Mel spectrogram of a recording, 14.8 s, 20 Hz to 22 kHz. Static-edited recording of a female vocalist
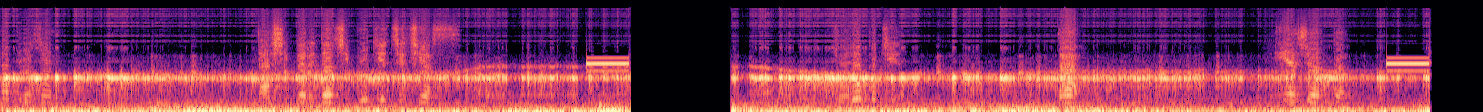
10.6s 10.8s

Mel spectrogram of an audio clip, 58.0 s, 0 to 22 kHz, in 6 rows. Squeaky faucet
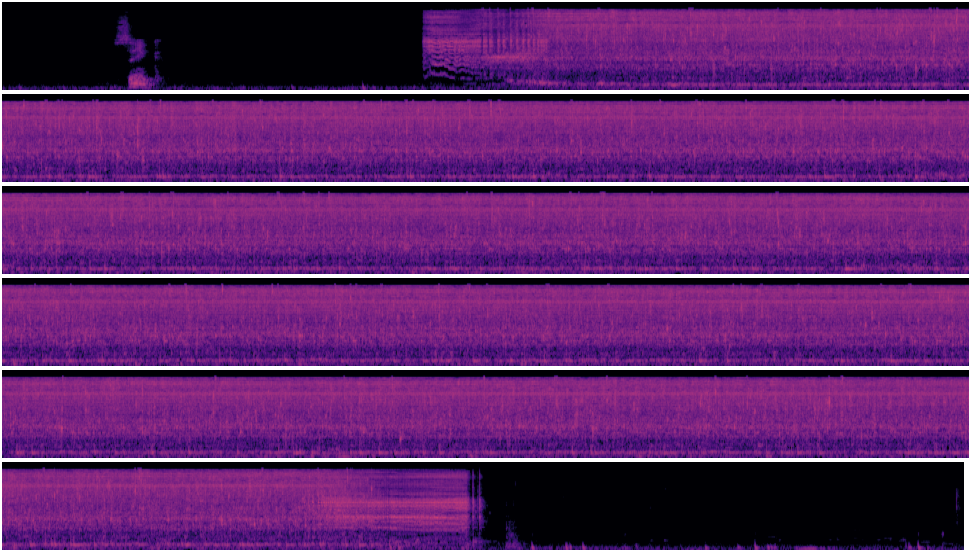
4.2s 6.2s, 51.3s 53.2s

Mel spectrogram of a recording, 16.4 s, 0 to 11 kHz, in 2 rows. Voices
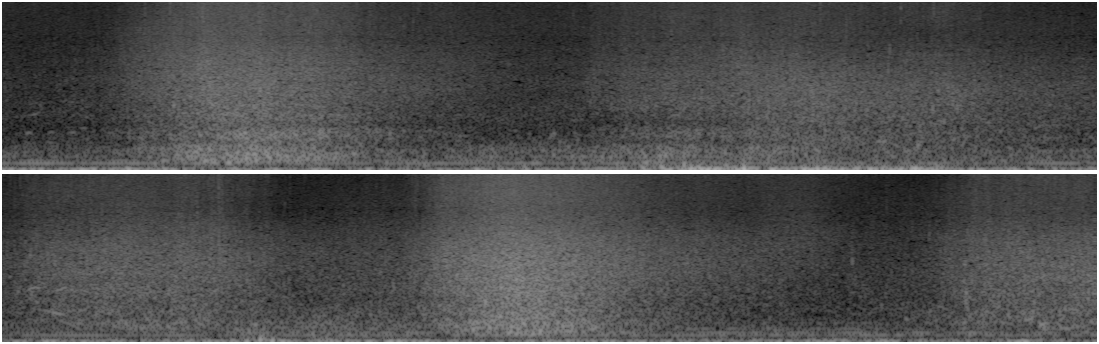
0.0s 1.1s, 6.0s 11.7s

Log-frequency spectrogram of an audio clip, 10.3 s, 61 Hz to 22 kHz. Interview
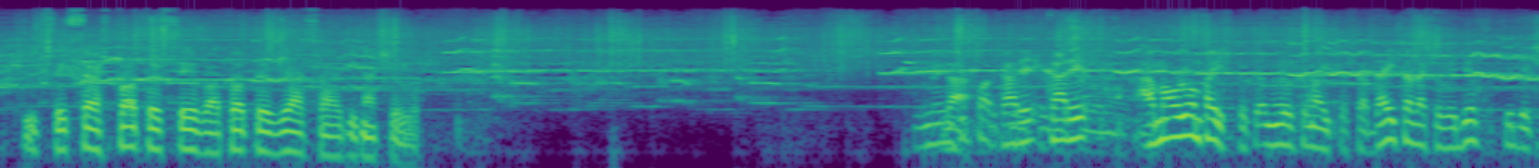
0.2s 2.9s, 6.0s 10.2s

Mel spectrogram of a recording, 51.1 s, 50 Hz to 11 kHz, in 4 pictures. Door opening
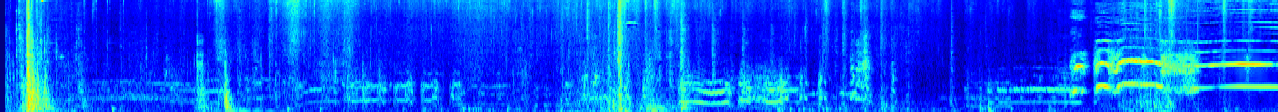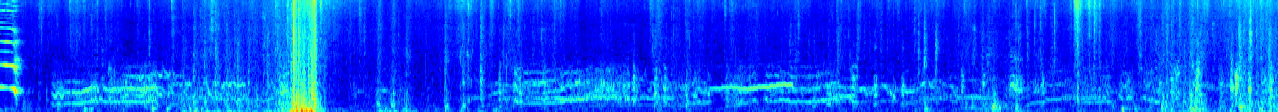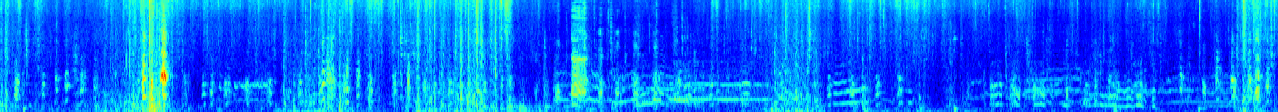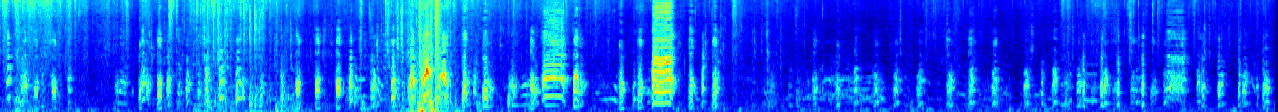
0.1s 0.9s

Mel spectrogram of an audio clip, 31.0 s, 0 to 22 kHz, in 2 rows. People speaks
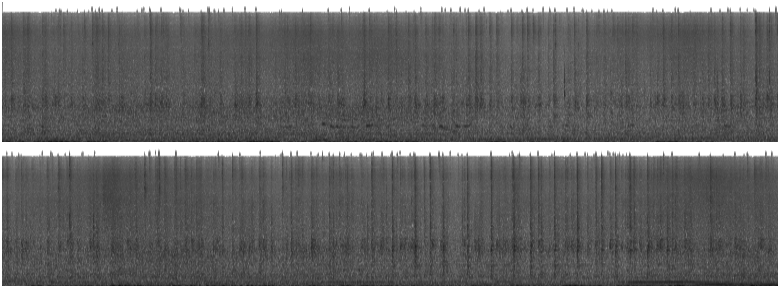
6.4s 7.6s, 8.4s 9.6s

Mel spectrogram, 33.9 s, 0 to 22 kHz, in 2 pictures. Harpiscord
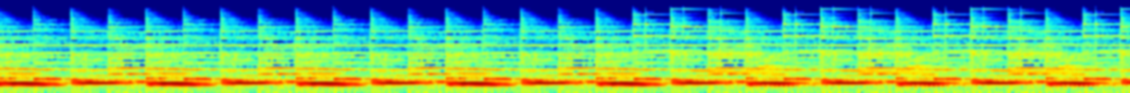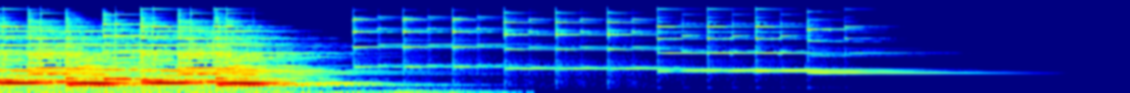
0.0s 23.8s

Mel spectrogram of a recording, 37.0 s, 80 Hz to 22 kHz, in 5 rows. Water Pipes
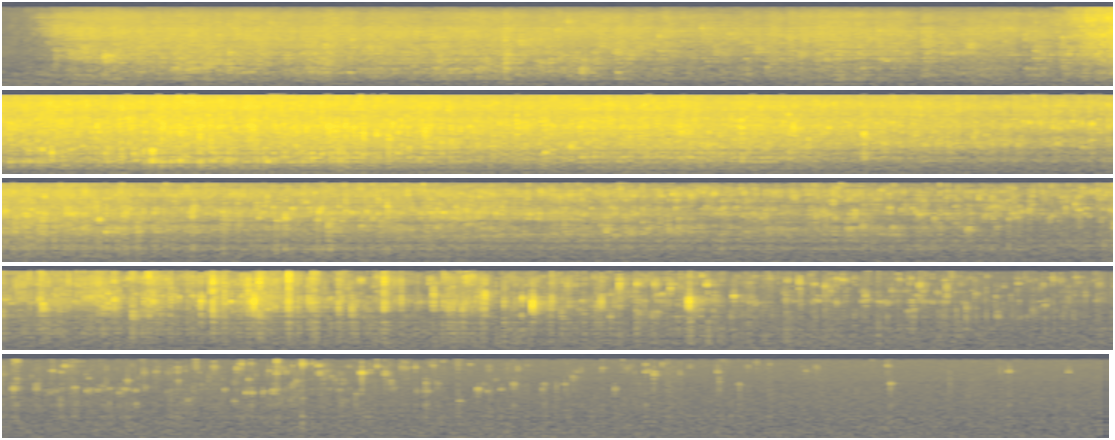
0.2s 29.2s

